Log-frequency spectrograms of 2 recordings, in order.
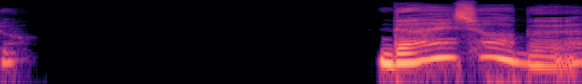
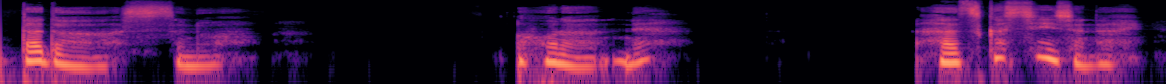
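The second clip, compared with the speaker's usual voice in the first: shy, hesitant whisper; embarrassed whisper; 2 semitones lower, 8 dB quieter than usual. Acted. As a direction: mumble it, flustered. Embarrassed to confess.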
